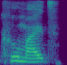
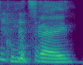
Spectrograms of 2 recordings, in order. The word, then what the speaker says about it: Kumite: It looks like Kumite, but it's Kumite.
